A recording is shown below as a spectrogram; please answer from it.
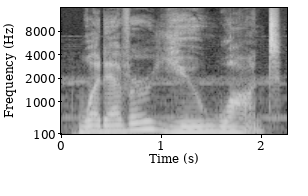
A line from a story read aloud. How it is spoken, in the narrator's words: slowly said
